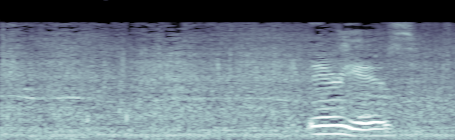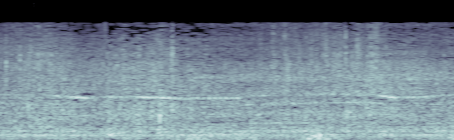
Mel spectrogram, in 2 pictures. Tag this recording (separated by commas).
Speech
